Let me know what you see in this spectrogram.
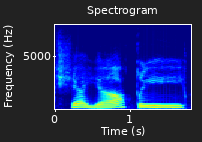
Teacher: آگے تو ہے حرف مستعلیہ کا حرف ہے، اس کو پر پڑھیں گے · شین جو ہے وہ حرف شجریہ کا حرف ہے، جب اس کو پڑھتے ہیں آواز منہ میں پھیلتی ہے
